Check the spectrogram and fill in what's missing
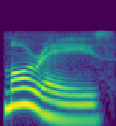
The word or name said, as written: mores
